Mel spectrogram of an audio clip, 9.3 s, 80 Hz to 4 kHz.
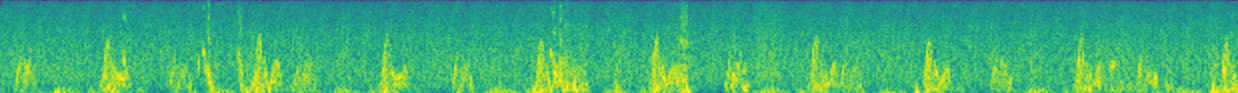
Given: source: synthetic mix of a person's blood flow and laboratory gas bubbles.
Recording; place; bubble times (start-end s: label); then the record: Doppler ultrasound of blood flow; precordium
0.90-0.97 s: bubbles
1.44-1.65 s: bubbles
1.76-1.95 s: bubbles
4.09-4.40 s: bubbles
4.58-4.67 s: bubbles
4.99-5.20 s: bubbles
5.46-5.62 s: bubbles
8.21-8.55 s: bubbles
8.62-8.82 s: bubbles
9.04-9.29 s: bubbles
From the record:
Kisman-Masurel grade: 233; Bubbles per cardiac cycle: several, 3 to 8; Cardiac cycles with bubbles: 50 to 99%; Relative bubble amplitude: loud (0.450 to 0.775); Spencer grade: 3 (all of the cardiac periods contain showers or single bubble signals, but not dominating or overriding the cardiac motion signals); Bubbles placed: anywhere in the cardiac cycle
